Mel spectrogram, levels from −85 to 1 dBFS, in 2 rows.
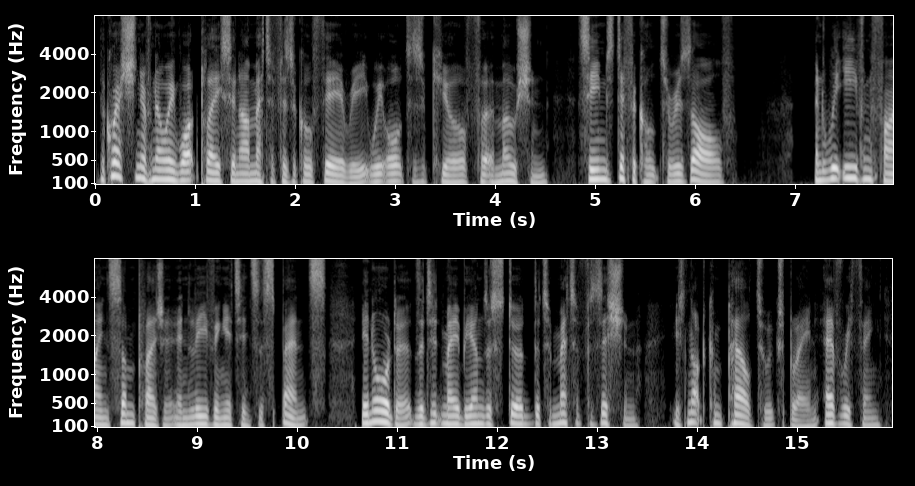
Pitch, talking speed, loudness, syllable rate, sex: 135 Hz, 175 wpm, -20 LUFS, 5.8 syllables/s, male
